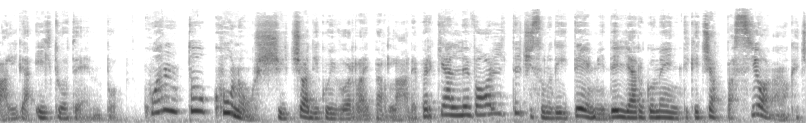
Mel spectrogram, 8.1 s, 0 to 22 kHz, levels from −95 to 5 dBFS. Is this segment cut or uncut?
uncut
